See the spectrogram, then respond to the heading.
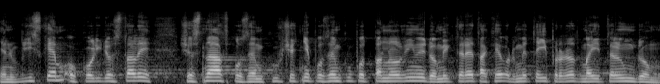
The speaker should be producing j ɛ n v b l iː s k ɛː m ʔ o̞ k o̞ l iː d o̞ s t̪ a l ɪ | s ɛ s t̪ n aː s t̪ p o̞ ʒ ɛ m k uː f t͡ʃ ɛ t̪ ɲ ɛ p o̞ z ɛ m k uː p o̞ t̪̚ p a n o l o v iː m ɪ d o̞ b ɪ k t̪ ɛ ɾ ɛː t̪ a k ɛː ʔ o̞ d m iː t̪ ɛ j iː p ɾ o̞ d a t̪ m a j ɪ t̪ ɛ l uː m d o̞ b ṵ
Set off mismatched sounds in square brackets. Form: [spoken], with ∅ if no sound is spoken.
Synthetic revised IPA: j ɛ n v b l iː s k ɛː m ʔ o̞ k o̞ l iː d o̞ s t̪ a l ɪ | [ʃ] ɛ s t̪ n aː [t͡s] t̪ p o̞ [z] ɛ m k uː f t͡ʃ ɛ t̪ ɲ ɛ p o̞ z ɛ m k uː p o̞ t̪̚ p a n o l o v iː m ɪ d o̞ [m] ɪ k t̪ ɛ ɾ ɛː t̪ a k ɛː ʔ o̞ d m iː t̪ [a] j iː p ɾ o̞ d a t̪ m a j ɪ t̪ ɛ l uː m d o̞ [m] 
